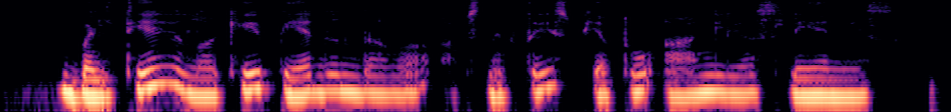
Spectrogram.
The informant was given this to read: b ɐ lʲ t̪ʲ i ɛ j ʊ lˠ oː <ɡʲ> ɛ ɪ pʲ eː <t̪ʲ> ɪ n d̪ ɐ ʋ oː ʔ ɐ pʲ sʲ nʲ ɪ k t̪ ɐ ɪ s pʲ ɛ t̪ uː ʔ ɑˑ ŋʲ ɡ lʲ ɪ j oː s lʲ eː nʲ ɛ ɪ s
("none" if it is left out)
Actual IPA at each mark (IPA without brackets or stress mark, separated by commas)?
kʲ, d̪ʲ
